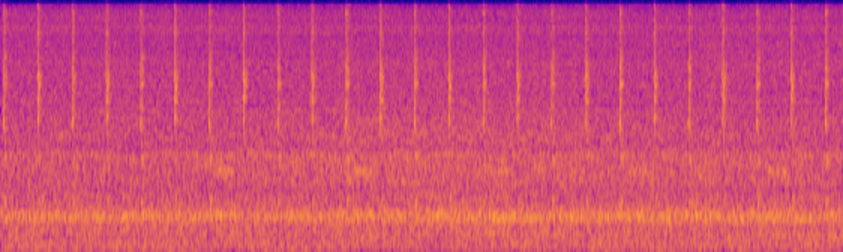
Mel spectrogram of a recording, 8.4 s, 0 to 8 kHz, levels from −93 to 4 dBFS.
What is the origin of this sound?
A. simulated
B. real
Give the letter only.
A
